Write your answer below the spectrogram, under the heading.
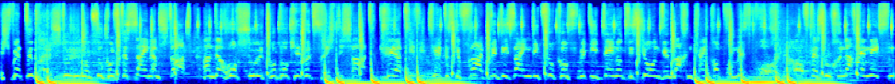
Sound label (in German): Deutscher Hiphop Song; ZukunftsDesign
